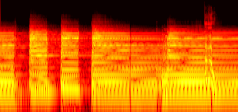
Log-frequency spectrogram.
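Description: Electric guitar played through a Tonex amp tone model with the bright switch engaged, a series of distorted chords struck about once every half second, each ringing out loud and sustained.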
